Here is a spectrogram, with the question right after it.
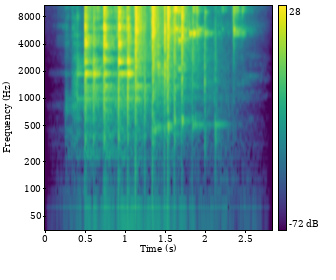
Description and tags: accidental glass breaking
glass bottle being dragged across a heater until it shatters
